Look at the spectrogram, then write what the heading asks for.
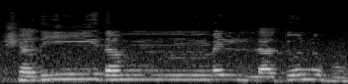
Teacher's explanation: ہونٹوں کو بند کریں گے میم مشدد پہ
